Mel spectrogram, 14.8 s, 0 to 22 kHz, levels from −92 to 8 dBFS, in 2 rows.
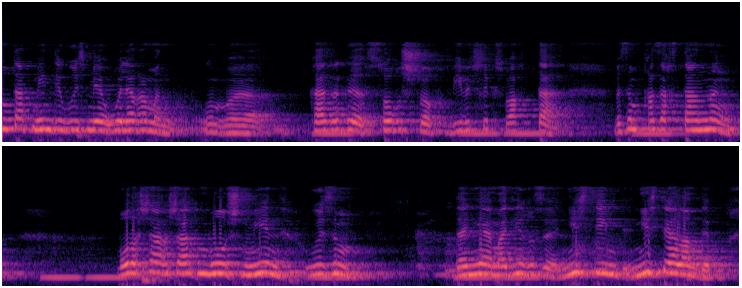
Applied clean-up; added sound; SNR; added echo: none; Telephone; 15 dB; none.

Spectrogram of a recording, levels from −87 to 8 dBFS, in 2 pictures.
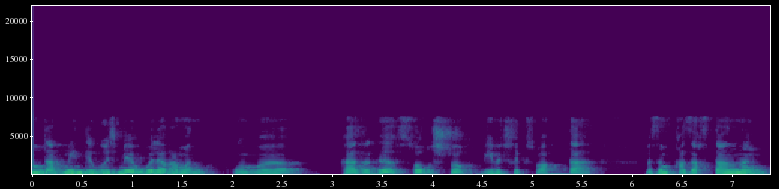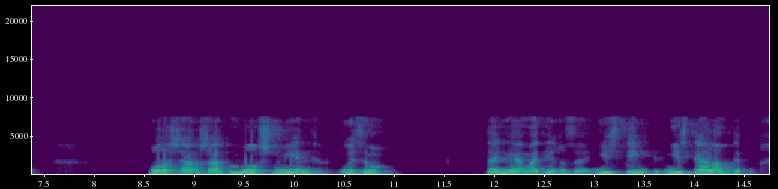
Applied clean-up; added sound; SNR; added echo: neural mask model DeepFilterNet 3.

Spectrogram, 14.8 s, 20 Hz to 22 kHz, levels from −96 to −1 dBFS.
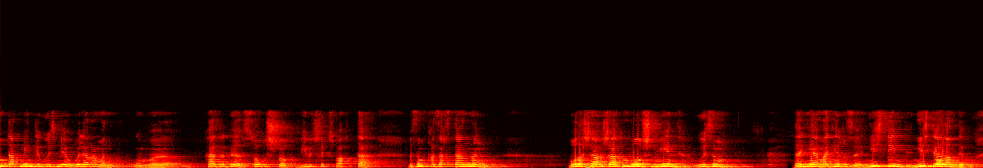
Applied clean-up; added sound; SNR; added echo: neural mask model Resemble Enhance denoiser.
